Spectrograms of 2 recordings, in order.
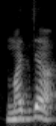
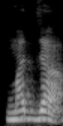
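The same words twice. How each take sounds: The two takes are said the same way.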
